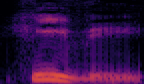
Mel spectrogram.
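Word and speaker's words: Hiwi: The Heiwi, pronounced Heivi, and a contraction of the word Hiltz Villiger, meaning someone willing to help the enemy or collaborator.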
